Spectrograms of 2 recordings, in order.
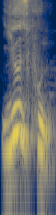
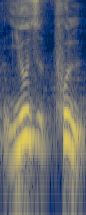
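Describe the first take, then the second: First: Said in the usual way. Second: यूजफुल split as यूज, pause, फुल; यूजफुल broken in two for learners; syllable by syllable. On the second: Shown as a demonstration. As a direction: say यूजफुल slowly in two separate beats. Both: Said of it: "ये दो syllable का शब्द है".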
